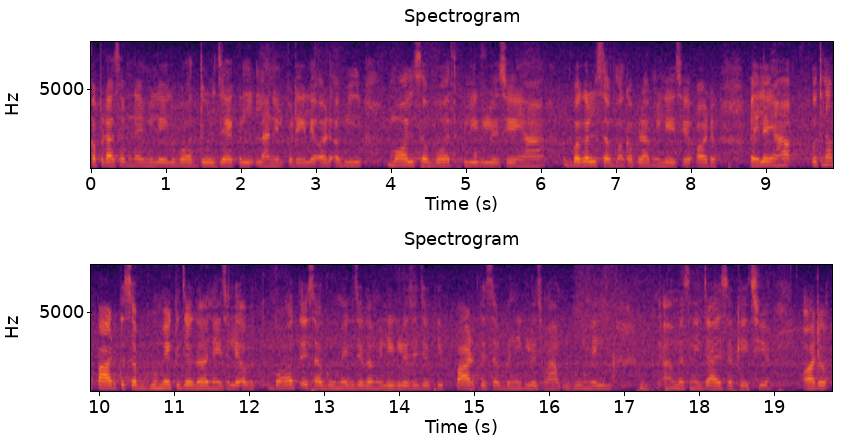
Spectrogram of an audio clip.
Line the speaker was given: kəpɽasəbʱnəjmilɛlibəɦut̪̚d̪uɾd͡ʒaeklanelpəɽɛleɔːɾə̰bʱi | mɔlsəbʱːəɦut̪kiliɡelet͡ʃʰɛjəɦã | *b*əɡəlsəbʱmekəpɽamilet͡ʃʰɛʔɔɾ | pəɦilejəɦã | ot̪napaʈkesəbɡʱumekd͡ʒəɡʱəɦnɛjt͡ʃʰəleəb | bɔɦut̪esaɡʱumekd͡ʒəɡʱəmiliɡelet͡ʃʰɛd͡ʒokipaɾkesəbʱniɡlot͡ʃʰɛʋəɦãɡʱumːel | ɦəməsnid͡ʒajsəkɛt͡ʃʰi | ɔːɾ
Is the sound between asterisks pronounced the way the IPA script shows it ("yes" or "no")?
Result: yes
